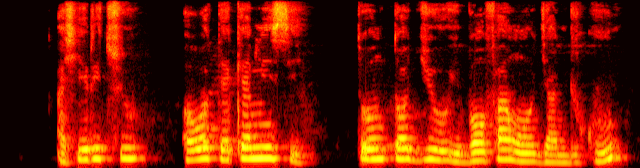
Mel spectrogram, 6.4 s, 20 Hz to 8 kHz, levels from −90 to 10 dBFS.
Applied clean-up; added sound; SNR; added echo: none; none; none; none.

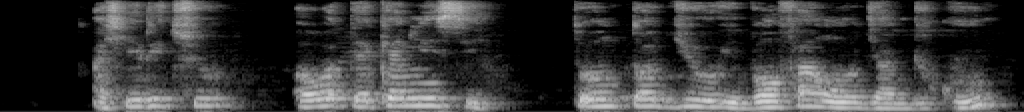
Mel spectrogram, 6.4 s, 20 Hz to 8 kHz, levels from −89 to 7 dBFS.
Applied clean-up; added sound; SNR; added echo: none; none; none; reverberation time 0.2 s.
